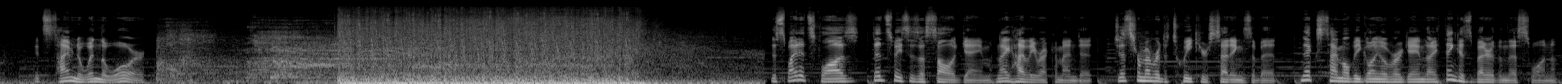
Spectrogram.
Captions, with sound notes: It’s time to win the war. [bloodthirsty cry] [rapid fire] Despite its flaws, “Dead Space” is a solid game, and I highly recommend it. Just remember to tweak your settings a bit. Next time I’ll be going over a game that I think is better than this one.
